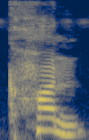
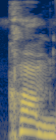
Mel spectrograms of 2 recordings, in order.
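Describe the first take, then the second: First: The syllable ends with an n sound. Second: The syllable ends with an m sound. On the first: "पढ़ेंगे खन" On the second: "कभी कभी पढ़ते हैं खम"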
